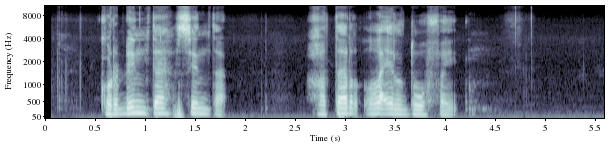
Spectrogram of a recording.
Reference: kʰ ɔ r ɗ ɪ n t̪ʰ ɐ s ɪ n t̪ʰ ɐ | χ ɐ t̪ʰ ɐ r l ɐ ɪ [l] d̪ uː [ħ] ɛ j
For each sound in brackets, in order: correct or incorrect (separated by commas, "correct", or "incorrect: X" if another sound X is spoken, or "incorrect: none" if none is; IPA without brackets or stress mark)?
correct, incorrect: f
